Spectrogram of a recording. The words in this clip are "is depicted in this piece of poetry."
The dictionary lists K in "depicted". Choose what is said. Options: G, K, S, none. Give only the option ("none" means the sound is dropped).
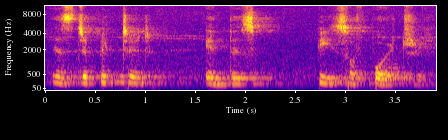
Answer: K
